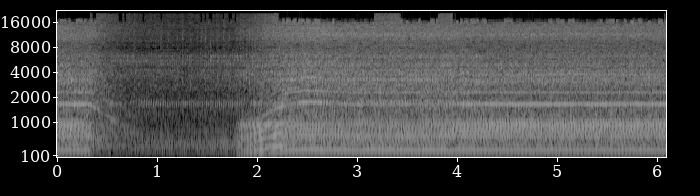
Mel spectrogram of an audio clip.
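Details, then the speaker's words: Husqvarna two-stroke leaf blower after turning the carburetor L screw a quarter turn counterclockwise for more fuel: dips, then revs up cleanly and holds a steady high note without dying; fixed. "so it looks like the blower is working a lot better and it turns out the car but didn't need too much adjusting to get it back to where it needed to be"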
